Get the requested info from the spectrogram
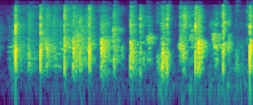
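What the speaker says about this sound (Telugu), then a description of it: "ఒకసారి అందరు క్లాప్స్ కొట్టాలండి." Clapping at a film teaser launch event, a short burst of uneven, fairly loud hand claps close by, with no voices over it.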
